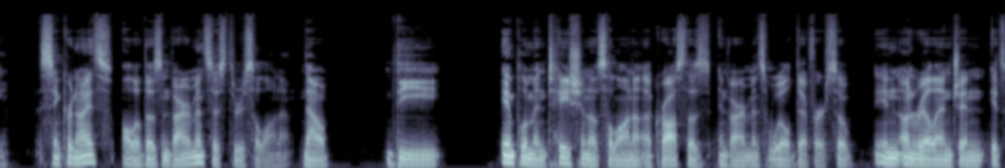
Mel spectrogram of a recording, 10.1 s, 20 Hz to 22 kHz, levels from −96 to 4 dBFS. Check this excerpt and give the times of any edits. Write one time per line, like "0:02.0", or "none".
0:02.9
